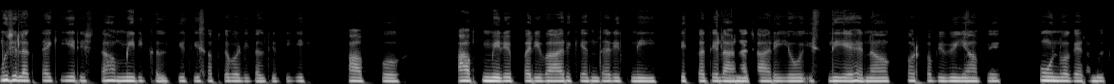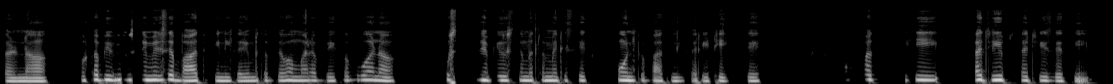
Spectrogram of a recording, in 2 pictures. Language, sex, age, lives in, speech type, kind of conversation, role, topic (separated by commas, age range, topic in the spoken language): Hindi, female, 20-24, India, conversation, advice, user, ब्रेकअप के बाद मैं अपना आत्मविश्वास फिर से कैसे हासिल कर सकती/सकता हूँ?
